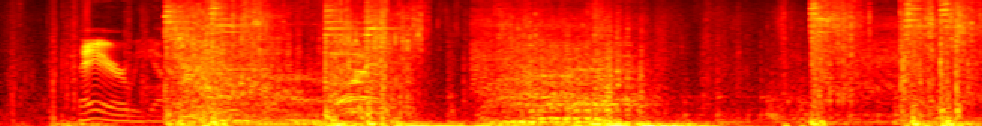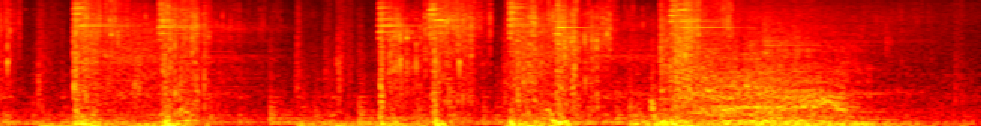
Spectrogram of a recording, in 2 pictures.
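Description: Blades slash and strike a large beast again and again.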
